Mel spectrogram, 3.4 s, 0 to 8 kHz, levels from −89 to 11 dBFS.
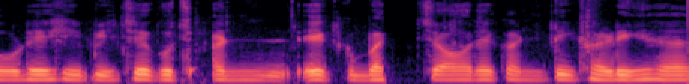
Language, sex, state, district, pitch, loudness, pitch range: Hindi, male, Chandigarh, Chandigarh, 120 Hz, -19 LUFS, 115-120 Hz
